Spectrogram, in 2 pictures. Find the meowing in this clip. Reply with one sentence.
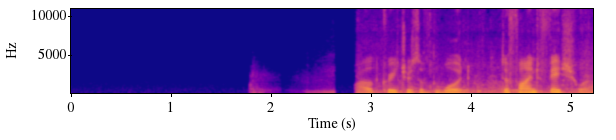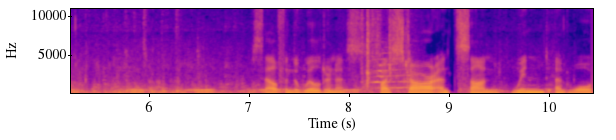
You can hear the meowing from 8.2 to 8.8 s.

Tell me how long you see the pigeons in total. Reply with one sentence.
You can hear the pigeons for 8 seconds altogether.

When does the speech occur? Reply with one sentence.
You can hear the speech from 2.9 to 5.2 s and from 7.0 to 10.4 s.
